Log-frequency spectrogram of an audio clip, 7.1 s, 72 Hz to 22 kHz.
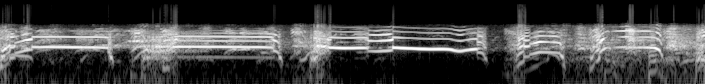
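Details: Sled dogs of a ten-dog team waiting to be hooked up for an October 2010 training run: long level whining howls held for a second or more, broken by sharp yelps and short barks from several animals.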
